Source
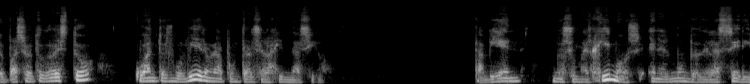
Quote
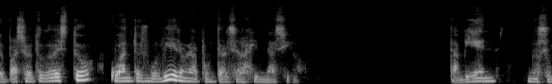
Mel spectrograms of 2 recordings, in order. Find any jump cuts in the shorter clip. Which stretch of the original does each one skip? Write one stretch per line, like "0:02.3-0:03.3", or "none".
0:01.0-0:01.3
